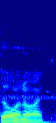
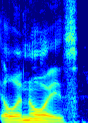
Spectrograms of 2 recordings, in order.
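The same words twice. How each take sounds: First: The word ends without any S sound. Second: The word ends with an audible S sound. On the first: The speaker calls it right. "It's Illinois. And there's no S" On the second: The speaker calls it wrong. "A lot of people pr- pronounce it in America"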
